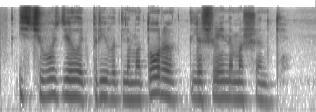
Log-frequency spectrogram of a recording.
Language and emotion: Russian, neutral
